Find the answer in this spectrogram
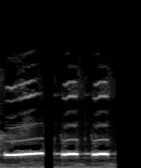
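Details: White-rumped shama, a night lure recording used to train competition songbirds in Indonesia: three long, steady, pure whistled notes at one pitch, the first longest, the next two shorter and separated by brief gaps.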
